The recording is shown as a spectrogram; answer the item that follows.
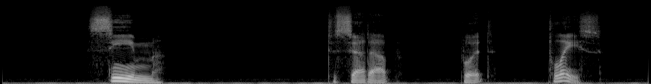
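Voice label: "שִׂים", Hebrew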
